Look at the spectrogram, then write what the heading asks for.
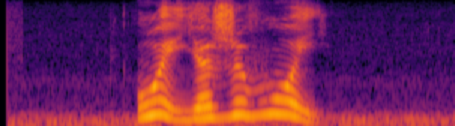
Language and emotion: Russian, positive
